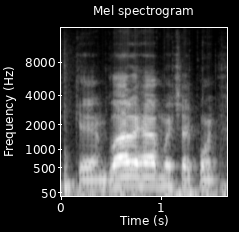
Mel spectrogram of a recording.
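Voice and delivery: ordinary delivery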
